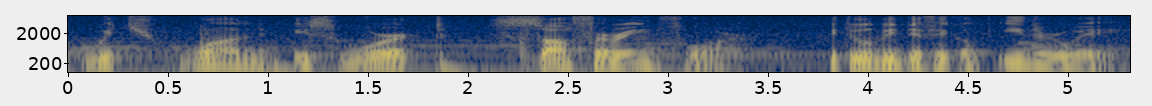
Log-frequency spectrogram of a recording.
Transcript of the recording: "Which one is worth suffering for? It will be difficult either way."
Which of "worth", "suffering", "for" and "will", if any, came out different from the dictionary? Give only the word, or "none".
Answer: worth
